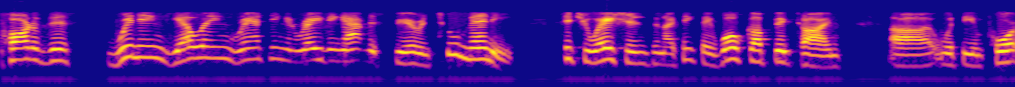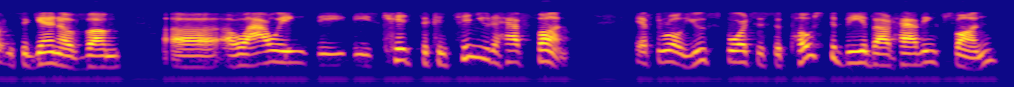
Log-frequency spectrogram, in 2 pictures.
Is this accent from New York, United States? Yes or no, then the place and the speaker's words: yes; Massapequa, New York, United States; My hometown was in the Little League World Series last year, Massapequa, Long Island.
